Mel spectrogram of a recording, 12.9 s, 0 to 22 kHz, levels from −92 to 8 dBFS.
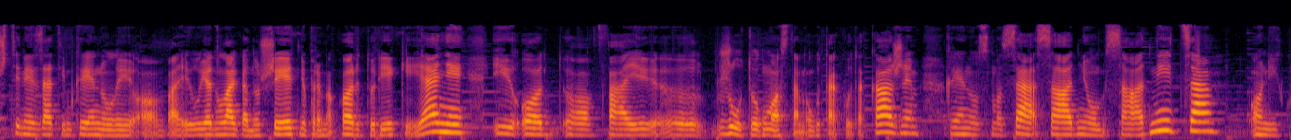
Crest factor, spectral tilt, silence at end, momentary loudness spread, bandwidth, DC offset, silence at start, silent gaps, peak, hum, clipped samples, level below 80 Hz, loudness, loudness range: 20 dB; -5.5 dB/octave; 0.1 s; 11 LU; 11 kHz; under 0.1%; 0 s; none; 0 dBFS; none; under 0.1%; -56 dBFS; -20 LUFS; 3 LU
